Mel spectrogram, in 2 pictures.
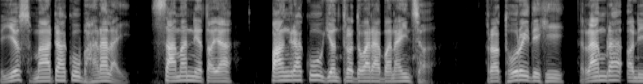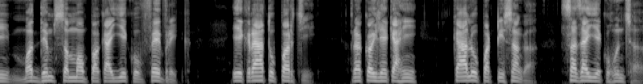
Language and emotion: Nepali, neutral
